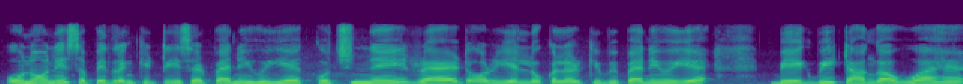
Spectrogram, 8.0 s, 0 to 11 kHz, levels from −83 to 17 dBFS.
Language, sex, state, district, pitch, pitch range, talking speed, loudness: Hindi, female, Maharashtra, Washim, 255 Hz, 240-275 Hz, 185 wpm, -11 LUFS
